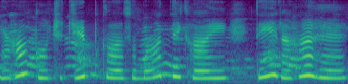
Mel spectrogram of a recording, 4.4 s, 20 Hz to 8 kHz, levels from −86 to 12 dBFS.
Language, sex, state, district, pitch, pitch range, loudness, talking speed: Hindi, female, Himachal Pradesh, Shimla, 270 Hz, 255-325 Hz, -15 LUFS, 125 wpm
